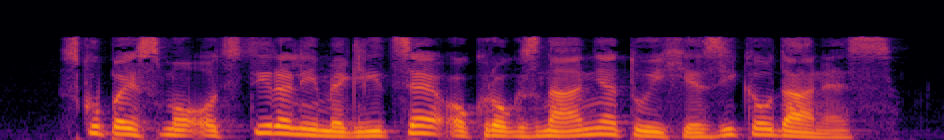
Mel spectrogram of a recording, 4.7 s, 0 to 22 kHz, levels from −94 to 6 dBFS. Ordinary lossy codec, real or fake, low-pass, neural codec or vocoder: MP3, 48 kbps; real; 7.2 kHz; none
